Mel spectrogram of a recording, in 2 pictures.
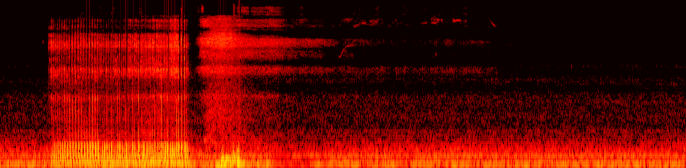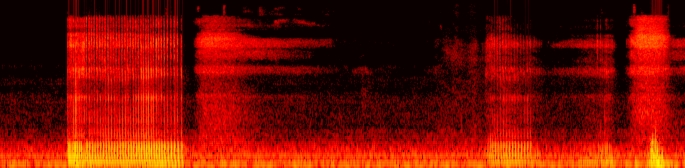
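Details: French bulldog snoring while napping with one eye open: long, loud, buzzing snores with snorting and gaps of quiet breathing, said to snore like a grown man.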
